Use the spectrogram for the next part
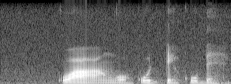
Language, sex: Xhosa, male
